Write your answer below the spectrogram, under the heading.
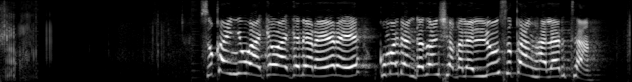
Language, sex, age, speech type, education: Hausa, female, 46-60, read, secondary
